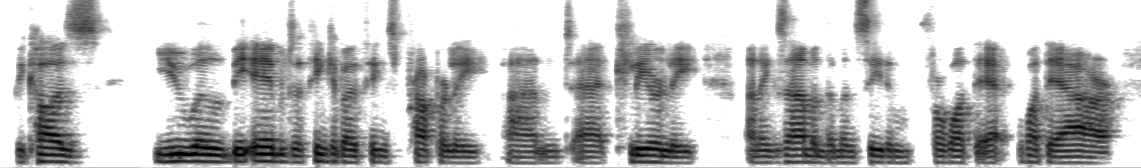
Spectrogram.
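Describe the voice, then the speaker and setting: A man with an Irish accent, medium pitch and a moderate pace, in a quiet background. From Ireland, County Longford. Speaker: farmer and author. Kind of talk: interview. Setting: remote call from farm.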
